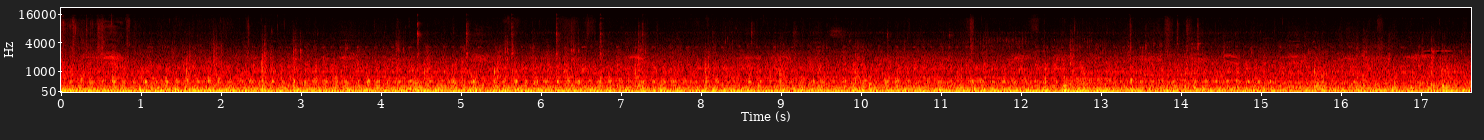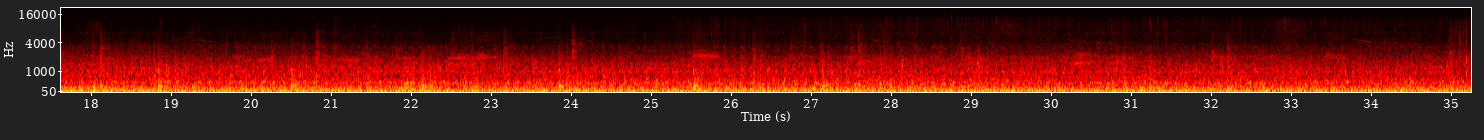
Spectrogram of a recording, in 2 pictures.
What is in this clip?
fishing boat idle rumbly engine and wood flopping on left India
fishing, boat, engine, rumbly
